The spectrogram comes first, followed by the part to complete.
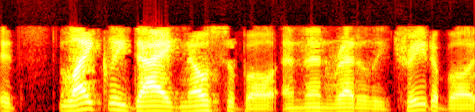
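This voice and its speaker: With ordinary pitch variation, a man speaks at a moderate speed. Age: 60s. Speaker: radio host and orthopedic doctor. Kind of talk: call-in radio advice show. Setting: radio studio. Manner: halting, many fillers.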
